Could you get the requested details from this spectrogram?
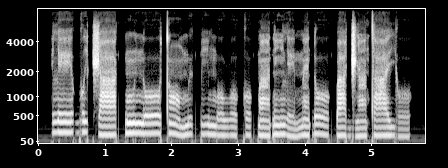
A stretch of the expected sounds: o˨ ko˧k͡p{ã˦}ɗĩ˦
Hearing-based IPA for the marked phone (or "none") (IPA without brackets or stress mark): ã˧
